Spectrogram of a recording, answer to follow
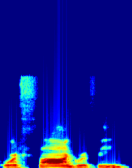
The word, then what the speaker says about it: orthography: syllable so I'll write that one out here orthography the stress comes on fog and that syllable stands out because it's louder it's longer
